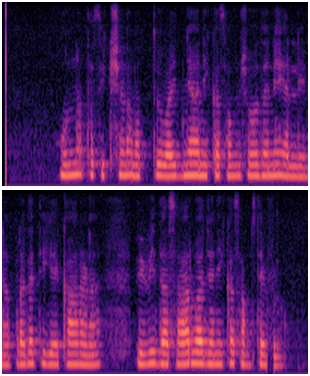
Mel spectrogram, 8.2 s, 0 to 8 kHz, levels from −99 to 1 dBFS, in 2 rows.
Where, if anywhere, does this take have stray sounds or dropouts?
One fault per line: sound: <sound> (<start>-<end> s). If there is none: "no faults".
sound: dropout (7.6-7.7 s)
